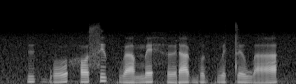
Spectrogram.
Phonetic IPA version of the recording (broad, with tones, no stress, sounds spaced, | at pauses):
ɨ˧ ɡ͡b oː˨˦ h ɔ˧ s ɨ˦ kʷ aː˨ m ɛ˧ h ə˨ ɾ aː˧ ɡʷ ɛ˧ kʷ ɛ˧ t ə˧ w a˨˦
